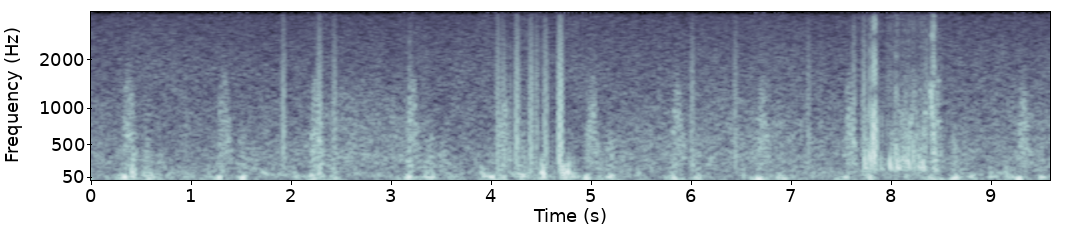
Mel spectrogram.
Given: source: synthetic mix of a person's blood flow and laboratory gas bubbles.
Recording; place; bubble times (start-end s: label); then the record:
Doppler ultrasound of blood flow; subclavian vein
7.71-7.92 s: bubbles
7.95-8.49 s: bubbles
From the record:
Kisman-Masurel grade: 213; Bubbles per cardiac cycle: several, 3 to 8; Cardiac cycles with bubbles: 1 to 10%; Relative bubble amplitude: loud (0.450 to 0.775); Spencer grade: 1 (occasional bubble signal discernible with the cardiac motion signal, with majority of cardiac periods free of bubbles); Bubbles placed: anywhere in the cardiac cycle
